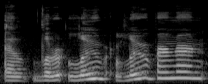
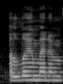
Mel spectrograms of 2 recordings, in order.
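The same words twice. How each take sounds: First: "aluminum" stumbled over in halting, higher attempts; attempted hometown pronunciation. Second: Said in the usual way. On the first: Shown as a demonstration. Vlogger recalling how she grew up hearing "aluminum", stumbling higher attempt. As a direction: trip over the syllables of "aluminum", attempting it the Southern way. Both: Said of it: "I can't even pronounce it the way I grew up hearing it".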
